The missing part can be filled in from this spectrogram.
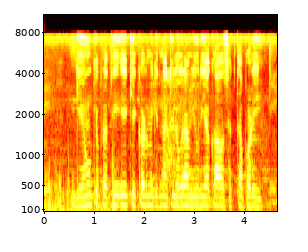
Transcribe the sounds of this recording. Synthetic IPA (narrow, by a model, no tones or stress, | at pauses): ɡɛːõkepɾɐt̪ieːkeːkəɽmẽkɪt̪nakɪloːɡɾaːmjuːɾijakaːʋəʃɐkt̪apɐɽiː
